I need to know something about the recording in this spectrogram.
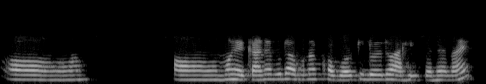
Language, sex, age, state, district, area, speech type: Assamese, female, 18-30, Assam, Biswanath, rural, conversation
